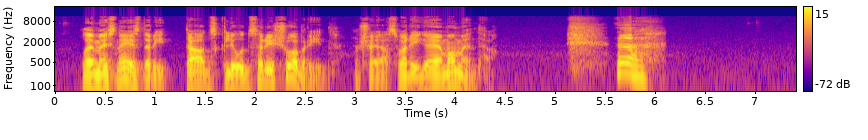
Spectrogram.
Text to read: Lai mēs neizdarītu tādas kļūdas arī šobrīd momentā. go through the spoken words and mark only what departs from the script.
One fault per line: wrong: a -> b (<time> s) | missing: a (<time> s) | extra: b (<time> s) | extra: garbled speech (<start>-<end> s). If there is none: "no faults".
extra: un šajā svarīgajā (3.0 s)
